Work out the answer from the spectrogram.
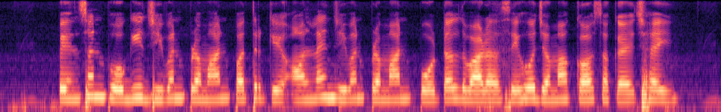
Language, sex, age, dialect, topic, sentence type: Magahi, female, 18-24, Western, banking, statement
